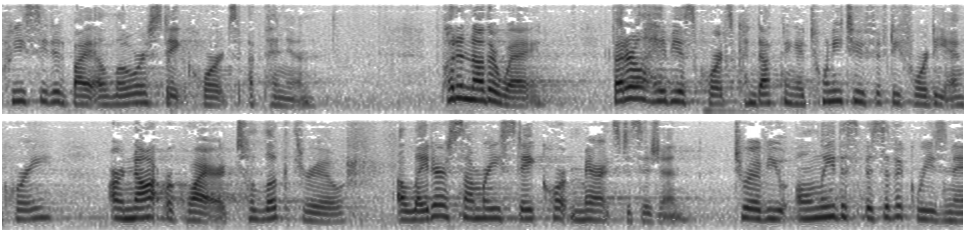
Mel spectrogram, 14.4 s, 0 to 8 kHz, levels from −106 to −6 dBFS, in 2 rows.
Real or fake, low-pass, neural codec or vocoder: real; 7.2 kHz; none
